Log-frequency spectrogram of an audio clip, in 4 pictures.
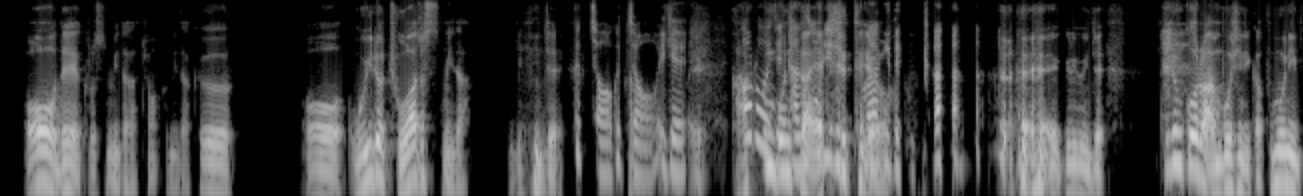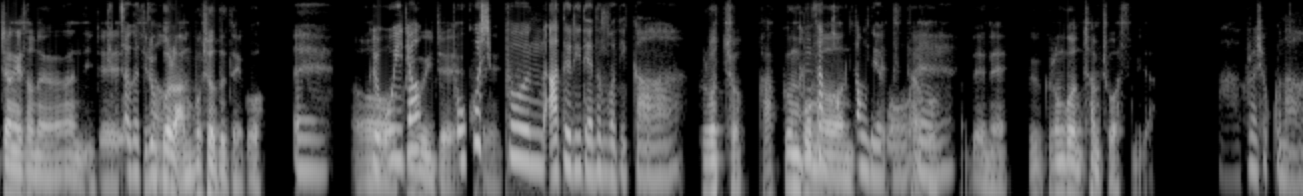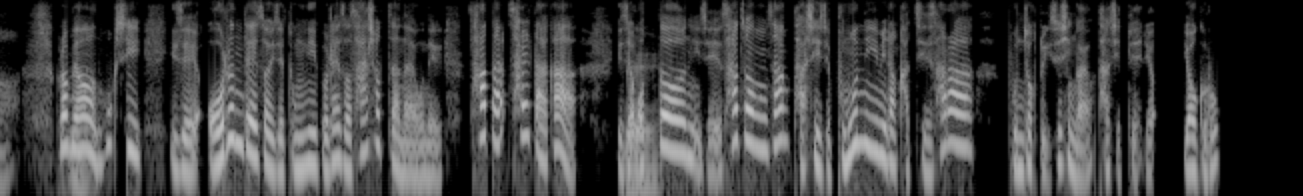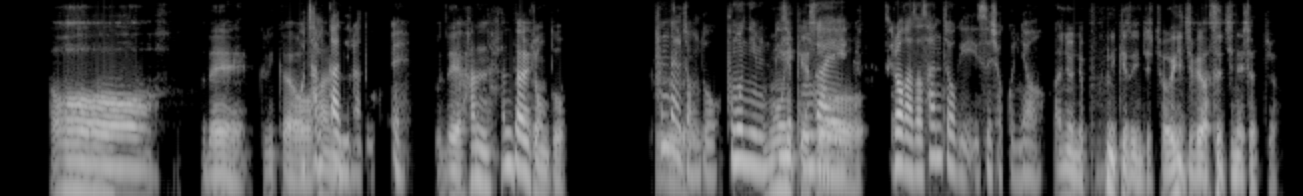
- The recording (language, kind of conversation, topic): Korean, podcast, 집을 떠나 독립했을 때 기분은 어땠어?
- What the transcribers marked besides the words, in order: laughing while speaking: "인제"; laughing while speaking: "잔소리를 덜 하게 되니까"; laugh; laughing while speaking: "예"; laugh; other background noise; laughing while speaking: "부모님께서 인제 저희 집에 와서 지내셨죠"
